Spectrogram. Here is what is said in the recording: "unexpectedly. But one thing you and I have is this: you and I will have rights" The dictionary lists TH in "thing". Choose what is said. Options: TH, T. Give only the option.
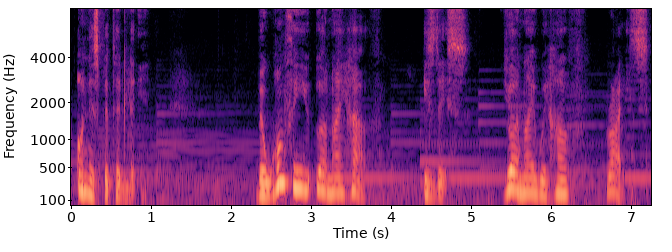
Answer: TH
